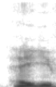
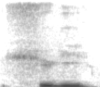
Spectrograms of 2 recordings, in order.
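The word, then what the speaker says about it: hygge: hague the hagie book haggy for the english people shugi for those who know the proper pronunciation it's strange how you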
